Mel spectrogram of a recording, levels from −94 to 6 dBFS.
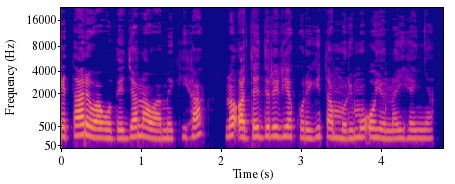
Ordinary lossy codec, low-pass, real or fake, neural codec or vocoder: none; none; real; none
